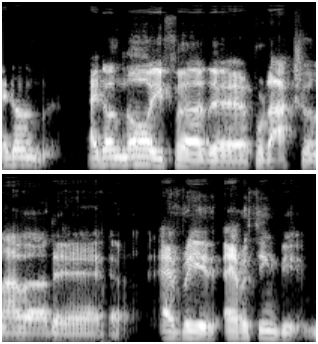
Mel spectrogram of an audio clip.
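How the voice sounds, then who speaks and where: Speaking at a very slow pace, a man in an Italian accent keeps a medium pitch with ordinary pitch variation. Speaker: filmmaker. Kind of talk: Q&A panel talk. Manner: halting.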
